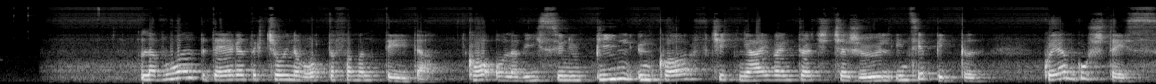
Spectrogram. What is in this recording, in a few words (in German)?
Beispiel Puter, Rätoromanisch; Grisun; Soundproben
